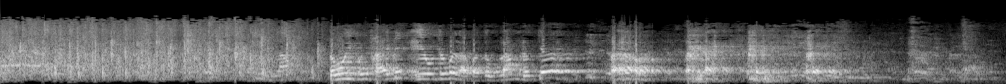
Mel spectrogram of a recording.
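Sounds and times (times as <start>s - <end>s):
audience applause: 0.0s - 3.3s
speech: 3.3s - 8.5s
laughter: 5.8s - 9.8s.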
